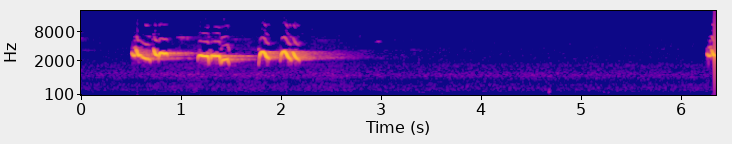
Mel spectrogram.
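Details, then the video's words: Song of an American robin: four quick caroling whistled syllables in a brief phrase, followed by a long quiet gap before another phrase begins at the end. "American Robin Bird Sound, Bird Song, Bird Call, Bird Calling Chirps"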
